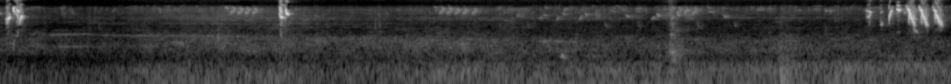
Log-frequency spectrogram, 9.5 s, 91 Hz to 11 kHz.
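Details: ['Wild European goldfinch song from 2019, played to prompt caged goldfinches: brief sharp chirps near the start and middle, faint soft twitters between, and a closing run of quick high notes over low background noise.']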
